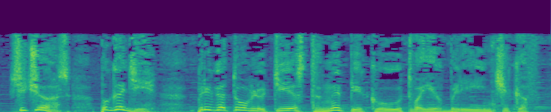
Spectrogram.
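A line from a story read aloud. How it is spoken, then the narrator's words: Tender old man. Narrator (Russian): ответил ласково дед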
